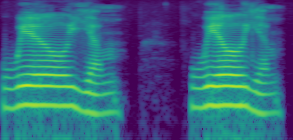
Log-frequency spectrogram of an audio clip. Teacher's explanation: So it sounds like will yum. Okay, you hear a little Y in front of the schwa · will is strong, and then the A on the end, it's a schwa. So it sounds like will yum.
